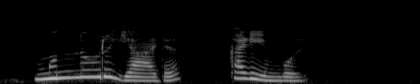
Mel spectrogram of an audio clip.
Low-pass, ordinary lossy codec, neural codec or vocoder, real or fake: 9.9 kHz; none; none; real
